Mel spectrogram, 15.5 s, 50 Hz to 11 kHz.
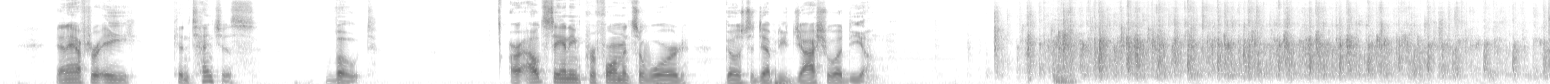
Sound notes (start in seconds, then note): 9.9 applause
